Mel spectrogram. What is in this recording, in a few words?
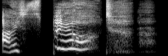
Female Cup Death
